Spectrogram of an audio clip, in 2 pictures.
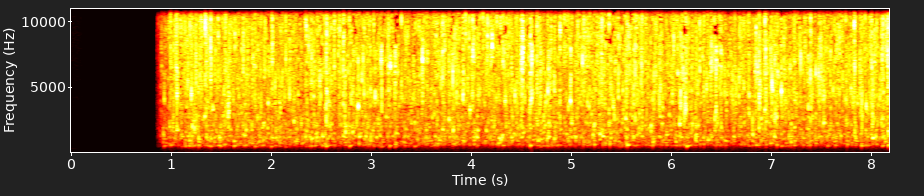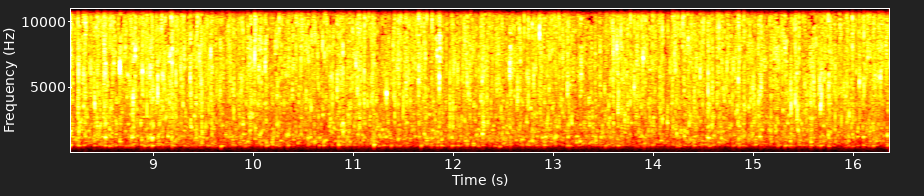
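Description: Water trickling and running steadily, starting abruptly about a second in.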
